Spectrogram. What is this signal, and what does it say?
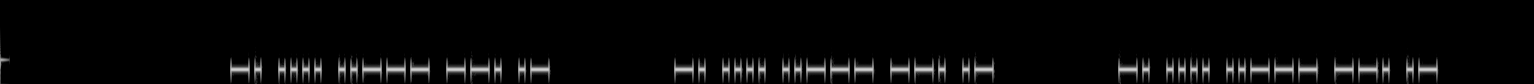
Morse code, heard as a keyed tone, about 20 wpm, 700 Hz. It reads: NH2GA NH2GA NH2GA
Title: USA Call Signs - 5 Characters - Repeated 3x - 20wpm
